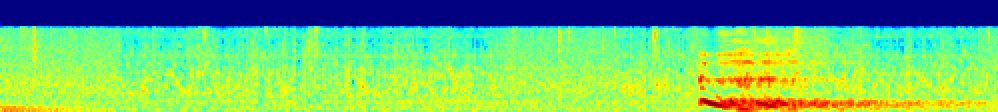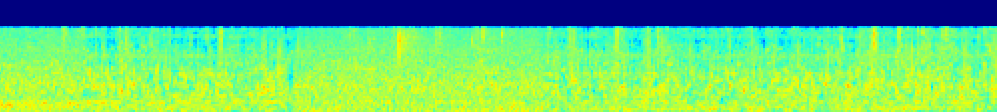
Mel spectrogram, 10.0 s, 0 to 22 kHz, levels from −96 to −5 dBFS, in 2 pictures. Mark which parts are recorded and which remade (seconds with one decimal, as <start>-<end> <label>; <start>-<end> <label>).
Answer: 0.0-0.6 recorded; 0.6-2.5 remade; 2.5-3.1 recorded; 3.1-4.9 remade; 4.9-5.4 recorded; 5.4-6.5 remade; 6.5-7.7 recorded; 7.7-10.0 remade

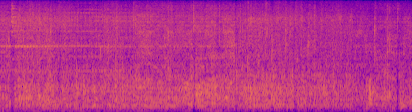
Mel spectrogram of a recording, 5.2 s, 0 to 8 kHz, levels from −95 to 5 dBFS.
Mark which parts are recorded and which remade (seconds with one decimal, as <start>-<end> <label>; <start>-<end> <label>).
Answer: 0.0-1.7 recorded; 1.7-3.0 remade; 3.0-4.4 recorded; 4.4-5.2 remade

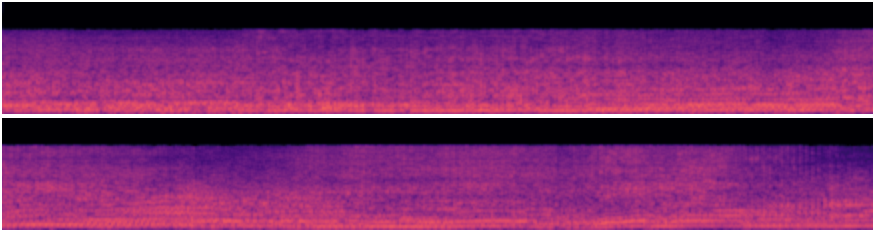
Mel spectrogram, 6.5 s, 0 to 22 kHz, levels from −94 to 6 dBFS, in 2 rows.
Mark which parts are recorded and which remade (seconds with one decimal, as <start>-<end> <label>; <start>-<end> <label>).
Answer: 0.0-0.9 recorded; 0.9-2.2 remade; 2.2-6.5 recorded

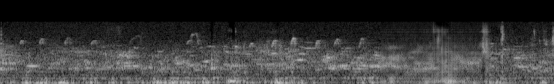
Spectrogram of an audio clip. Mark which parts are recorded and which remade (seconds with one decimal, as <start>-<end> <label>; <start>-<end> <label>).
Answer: 0.0-3.8 recorded; 3.8-4.9 remade; 4.9-5.5 recorded

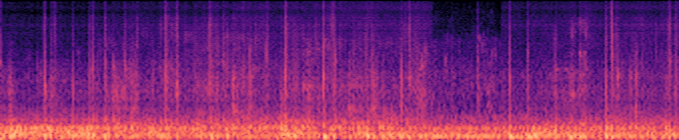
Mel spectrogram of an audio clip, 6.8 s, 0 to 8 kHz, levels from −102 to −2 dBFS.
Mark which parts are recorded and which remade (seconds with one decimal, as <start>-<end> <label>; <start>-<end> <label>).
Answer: 0.0-4.3 remade; 4.3-5.0 recorded; 5.0-6.8 remade

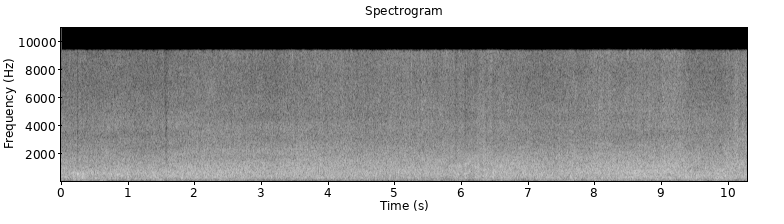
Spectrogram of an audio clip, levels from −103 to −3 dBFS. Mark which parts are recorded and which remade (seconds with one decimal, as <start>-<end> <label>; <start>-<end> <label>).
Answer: 0.0-5.6 recorded; 5.6-6.7 remade; 6.7-10.3 recorded

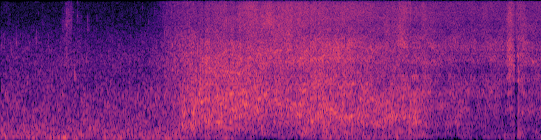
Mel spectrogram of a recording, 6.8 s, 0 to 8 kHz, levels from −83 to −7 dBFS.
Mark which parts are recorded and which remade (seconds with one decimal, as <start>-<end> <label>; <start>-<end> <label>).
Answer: 0.0-2.5 recorded; 2.5-6.8 remade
